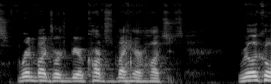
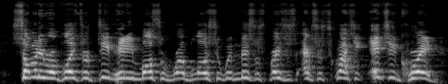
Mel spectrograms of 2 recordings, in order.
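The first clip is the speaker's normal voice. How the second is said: much higher angry complaint; furious coach; 7 semitones higher than usual. Acted. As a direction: bark out the accusation. Coach accusing.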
